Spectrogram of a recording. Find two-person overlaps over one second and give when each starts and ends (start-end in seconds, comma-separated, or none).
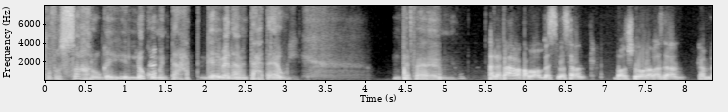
none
